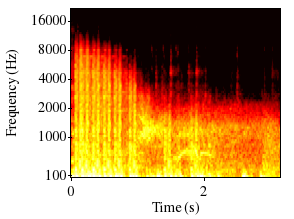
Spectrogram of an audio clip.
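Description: Rapid bursts of gunfire from the player's gun in the zombie game Dying Light, loud and close, then scattered single shots and thuds.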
